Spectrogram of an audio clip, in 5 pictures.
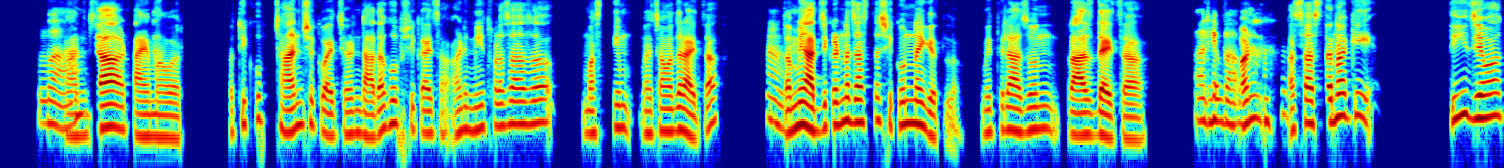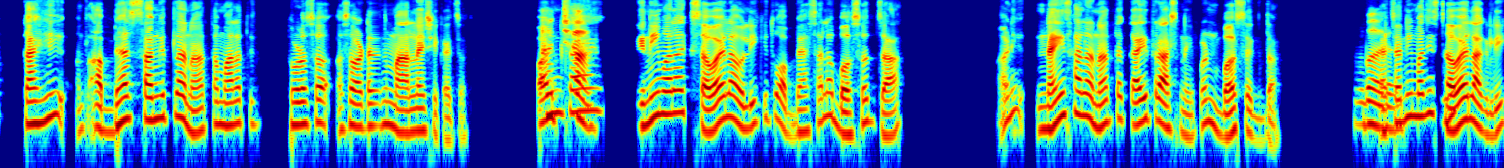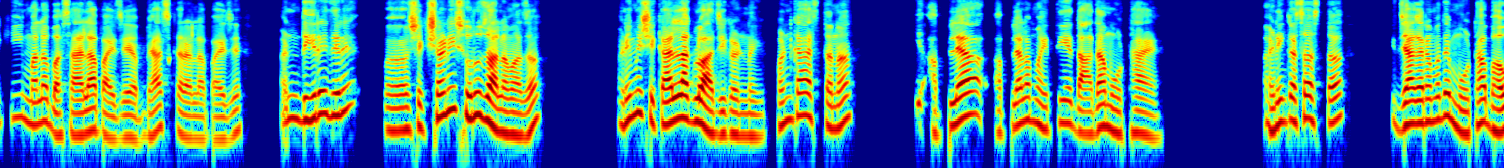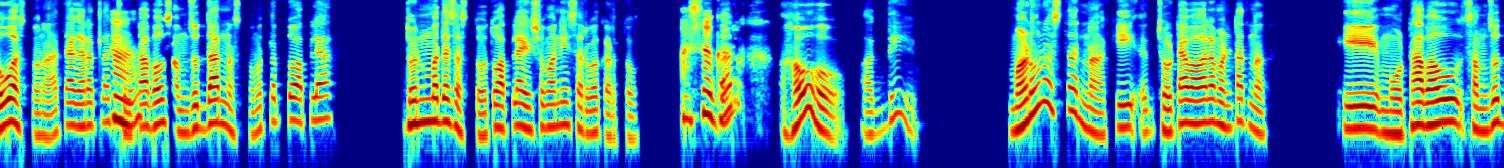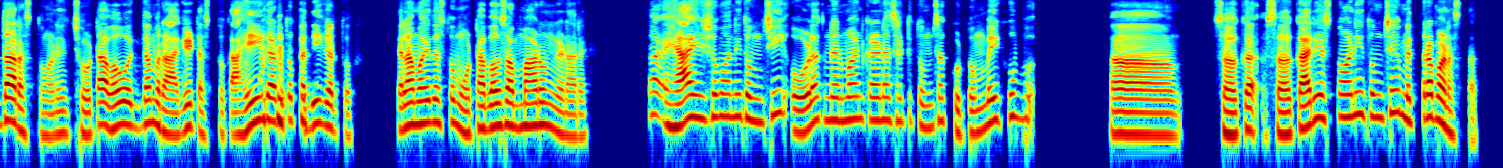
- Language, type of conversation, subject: Marathi, podcast, स्वतःला ओळखण्याचा प्रवास कसा होता?
- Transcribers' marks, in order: other background noise; laughing while speaking: "बाबा!"; in Hindi: "मतलब"; in Hindi: "धीरे-धीरे"; in Hindi: "मतलब"; chuckle; chuckle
